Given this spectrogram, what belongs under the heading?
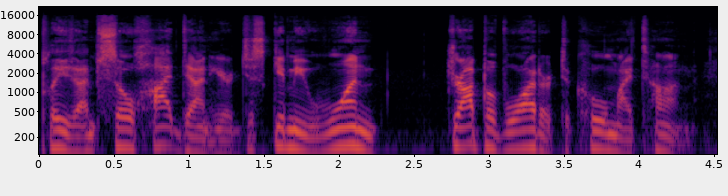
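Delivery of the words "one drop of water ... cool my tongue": ordinary talk, nothing marked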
